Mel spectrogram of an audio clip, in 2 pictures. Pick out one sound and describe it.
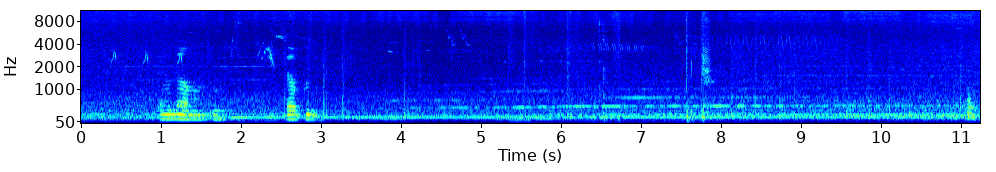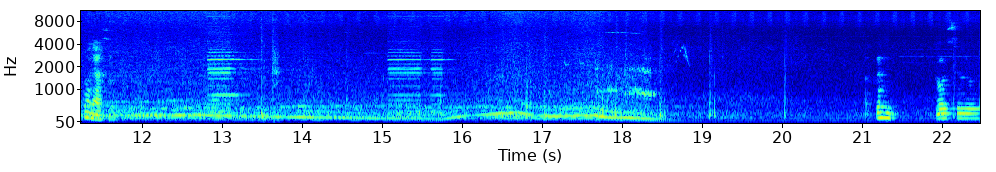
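A young man speaks briefly close to a microphone.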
